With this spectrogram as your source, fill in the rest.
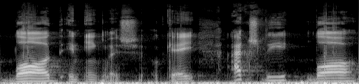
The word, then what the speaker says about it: ض: of the tongue, but when you pronounce letter dad we use the back sides of the tongue with the molars.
